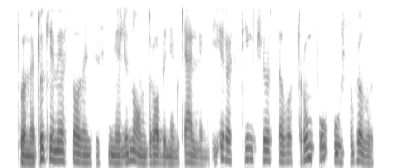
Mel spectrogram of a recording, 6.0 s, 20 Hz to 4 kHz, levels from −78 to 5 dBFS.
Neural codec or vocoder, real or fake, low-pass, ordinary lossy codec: codec, 44.1 kHz, 7.8 kbps, DAC; fake; 3.6 kHz; Opus, 64 kbps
